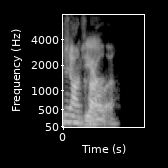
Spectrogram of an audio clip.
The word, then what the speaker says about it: Giancarlo: Giancarlo.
